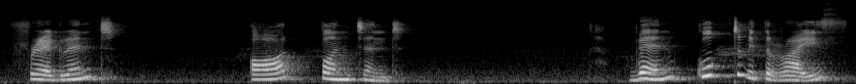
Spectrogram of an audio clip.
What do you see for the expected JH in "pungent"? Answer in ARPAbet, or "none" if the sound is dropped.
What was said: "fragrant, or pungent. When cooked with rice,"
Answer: CH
